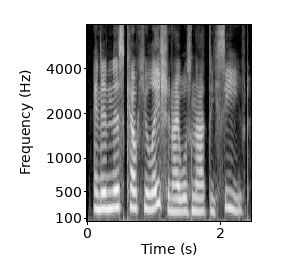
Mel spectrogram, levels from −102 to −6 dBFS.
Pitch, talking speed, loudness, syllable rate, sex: 225 Hz, 195 wpm, -17 LUFS, 5.7 syllables/s, female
